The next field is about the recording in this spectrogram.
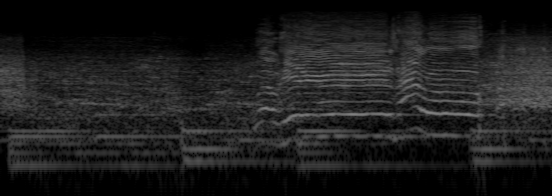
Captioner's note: crowd cheering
